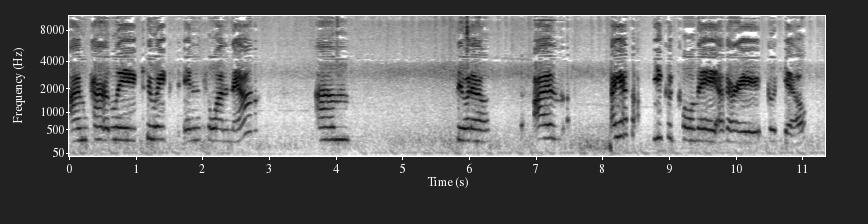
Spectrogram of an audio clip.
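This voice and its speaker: A woman's high voice at a very slow pace, with long, frequent pauses, very even loudness and noticeable background noise. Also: ordinary pitch variation. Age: young. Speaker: caller on a dating talk show. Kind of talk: casual chat. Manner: halting.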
